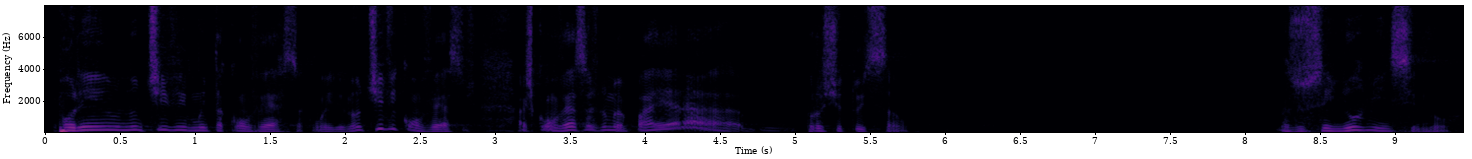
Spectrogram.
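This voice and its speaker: A Brazilian man preaching a fervent sermon as a pastor, swelling from soft to loud and often calling listeners "querido". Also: a little high, gravelly, a little hiss or hum. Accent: Brazilian Portuguese. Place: large church sanctuary. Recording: long hall reverb in church.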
